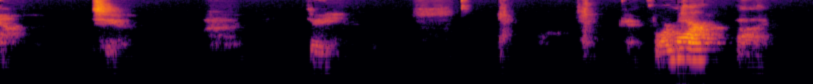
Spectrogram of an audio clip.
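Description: A woman speaks with energy, close by, in short bursts.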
